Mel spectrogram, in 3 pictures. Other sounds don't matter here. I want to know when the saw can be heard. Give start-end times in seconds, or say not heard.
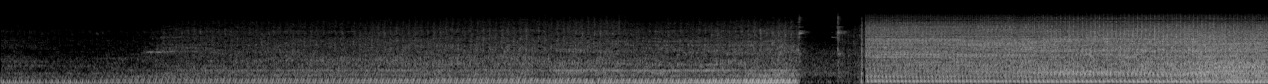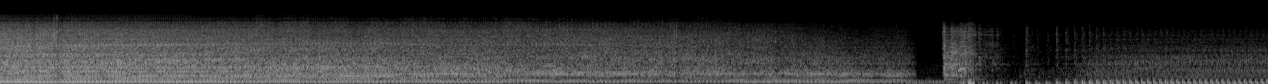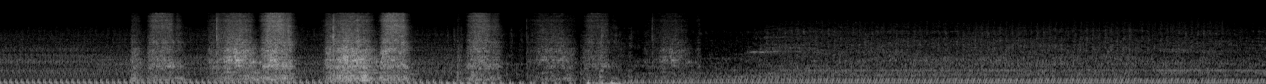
26.6-32.4.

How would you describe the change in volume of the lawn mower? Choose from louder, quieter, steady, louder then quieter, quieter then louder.
louder then quieter.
